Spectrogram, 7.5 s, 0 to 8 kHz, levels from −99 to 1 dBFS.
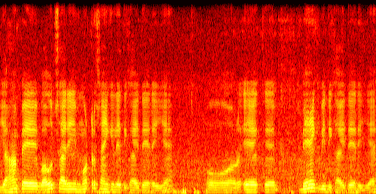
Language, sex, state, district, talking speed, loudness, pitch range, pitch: Hindi, male, Rajasthan, Bikaner, 135 wpm, -19 LUFS, 95-115 Hz, 100 Hz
